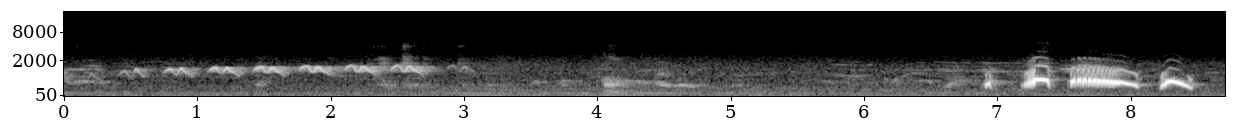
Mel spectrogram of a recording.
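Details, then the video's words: Spotted dove giving its calling coo, known locally as thúc and gáy gọi, recorded in 2022: a run of short higher hooting notes, a quiet pause, then a loud low coo phrase with a clipped opener, rolled middle and falling end. "tiếng cu gáy/ thúc + gáy gọi"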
